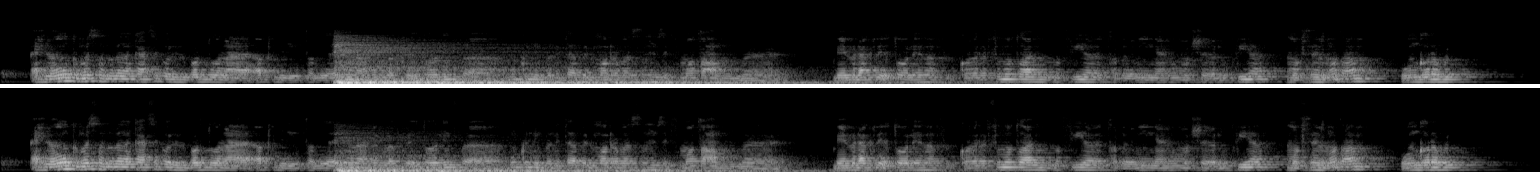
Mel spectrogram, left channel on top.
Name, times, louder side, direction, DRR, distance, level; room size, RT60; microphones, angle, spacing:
voice 1, 0.3-7.9 8.3-13.7 14.0-14.5, right 1 dB, 20° right, 7 dB, 0.7 m, -29 dB
sound 1, 3.3-9.5, left 5 dB, 50° left, 0.4 m, -26 dB
8.4 x 4.4 x 6.5 m, 0.98 s
head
